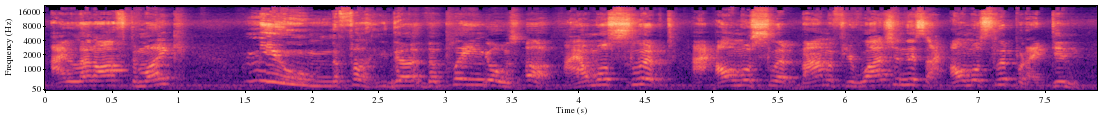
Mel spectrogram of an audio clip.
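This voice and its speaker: High-voiced American man telling animated stories over noise. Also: moderate pace. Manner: excitable, slangy, chuckling storyteller. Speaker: show host and storyteller. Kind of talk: animated casual anecdote, with acted-out sound effects.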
